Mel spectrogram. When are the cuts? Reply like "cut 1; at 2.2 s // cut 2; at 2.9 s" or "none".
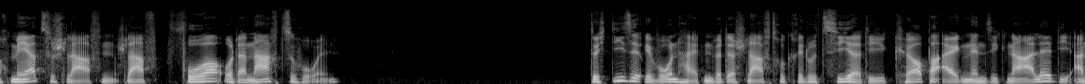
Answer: cut 1; at 1.2 s // cut 2; at 6.4 s // cut 3; at 8.6 s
